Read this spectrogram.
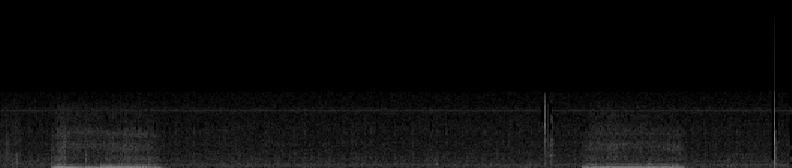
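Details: Sealyham Terrier dog napping after lunch: two buzzing, fluttering snores about five seconds apart in a quiet room. Snoring.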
